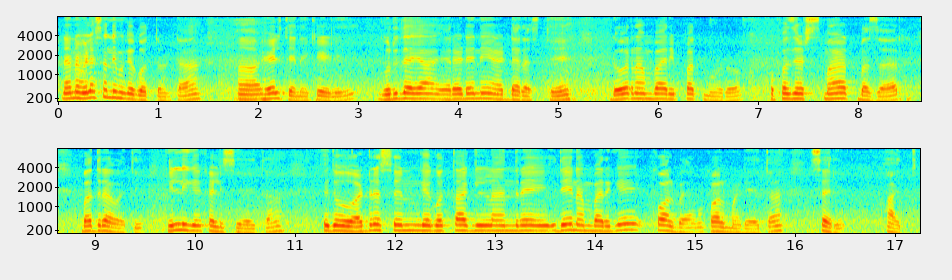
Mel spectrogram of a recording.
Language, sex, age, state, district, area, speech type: Kannada, male, 18-30, Karnataka, Shimoga, rural, spontaneous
